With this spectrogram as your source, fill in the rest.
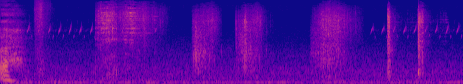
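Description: A small trowel scrapes and digs into soil in short bursts.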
